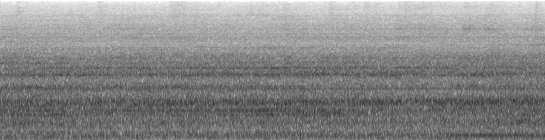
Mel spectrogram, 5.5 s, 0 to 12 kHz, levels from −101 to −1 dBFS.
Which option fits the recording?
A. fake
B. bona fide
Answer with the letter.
B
